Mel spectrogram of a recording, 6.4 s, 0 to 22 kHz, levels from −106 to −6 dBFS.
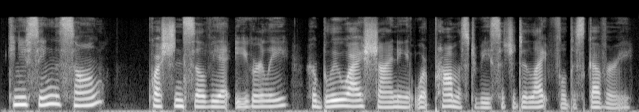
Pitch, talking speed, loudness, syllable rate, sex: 205 Hz, 195 wpm, -18 LUFS, 6.2 syllables/s, female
